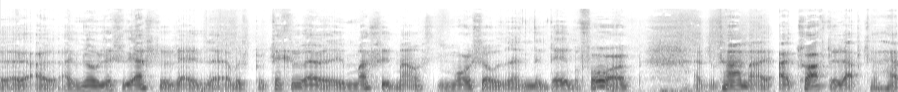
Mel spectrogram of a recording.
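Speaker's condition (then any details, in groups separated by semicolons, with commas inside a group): Tongue cancer surgery; three months post-surgery, graft detaching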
